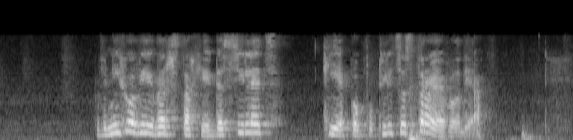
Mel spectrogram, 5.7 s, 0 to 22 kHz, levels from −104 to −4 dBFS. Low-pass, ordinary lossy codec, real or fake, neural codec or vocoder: 19.8 kHz; AAC, 24 kbps; fake; vocoder, 44.1 kHz, 128 mel bands, Pupu-Vocoder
